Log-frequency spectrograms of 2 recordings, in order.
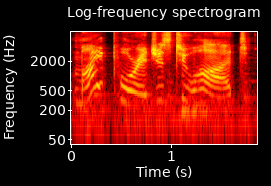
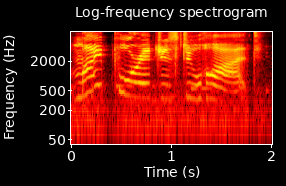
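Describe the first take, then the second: First: The voice is soft and gentle. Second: The voice is high and squeaky. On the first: "in a softer voice" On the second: "in his squeaky voice"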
